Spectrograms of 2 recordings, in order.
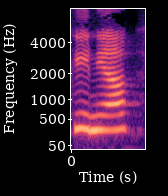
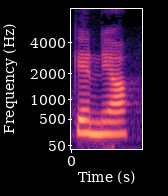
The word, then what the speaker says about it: Kenya: The following year, he became the first president of the Republic of Kenya, so which was then named after him. The spelling remained the same, only the pronunciation changed from Kenya to Kenya.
